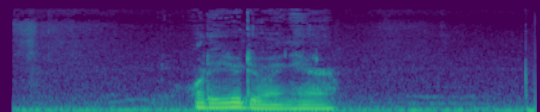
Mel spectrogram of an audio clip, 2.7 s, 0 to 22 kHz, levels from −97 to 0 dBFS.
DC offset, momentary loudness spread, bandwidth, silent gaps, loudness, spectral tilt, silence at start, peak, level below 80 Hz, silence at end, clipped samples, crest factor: under 0.1%; 22 LU; 16 kHz; none; -33 LUFS; -8 dB/octave; 0.05 s; -18 dBFS; -48 dBFS; 0 s; under 0.1%; 18 dB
